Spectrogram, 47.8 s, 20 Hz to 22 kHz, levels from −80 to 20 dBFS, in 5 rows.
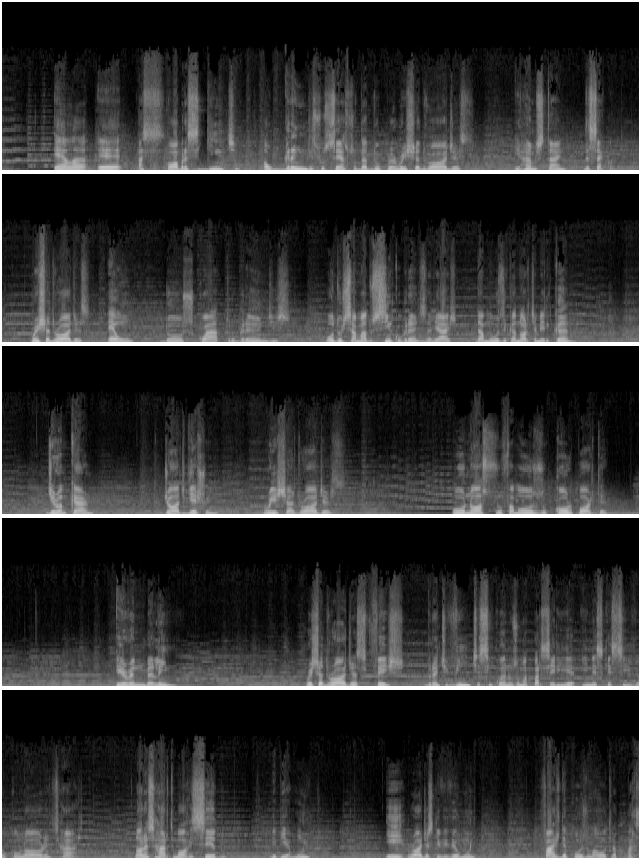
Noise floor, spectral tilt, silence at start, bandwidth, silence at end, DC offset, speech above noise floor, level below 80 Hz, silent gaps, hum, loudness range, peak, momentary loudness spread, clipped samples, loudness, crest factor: -38 dBFS; -5.5 dB/octave; 0 s; 15.5 kHz; 0 s; under 0.1%; 24 dB; -44 dBFS; none; none; 4 LU; 0 dBFS; 22 LU; under 0.1%; -16 LUFS; 16 dB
